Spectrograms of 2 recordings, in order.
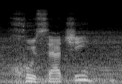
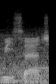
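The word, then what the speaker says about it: Huisache: out we satch grill it's h-u-i-s-a-c-h-e so it's like husachi but it's actually pronounced we satch i know we do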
